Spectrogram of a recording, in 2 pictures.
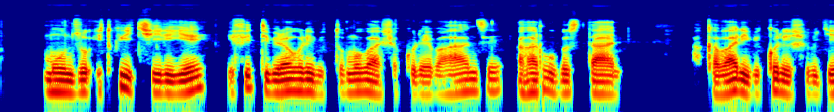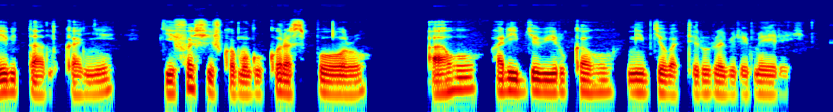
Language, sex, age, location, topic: Kinyarwanda, male, 25-35, Kigali, health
